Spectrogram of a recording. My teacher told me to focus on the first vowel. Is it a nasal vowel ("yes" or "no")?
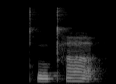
no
